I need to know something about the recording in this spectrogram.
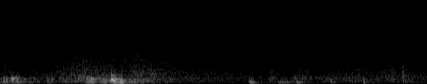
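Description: Microphone handling noise: a few muffled low thumps with a brief rustle, the loudest about a second in, and a softer thump a little later.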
